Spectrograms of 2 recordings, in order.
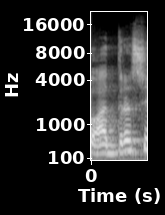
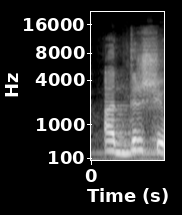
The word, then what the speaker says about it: अदृश्य: सही उच्चारण करिए, आप सही टिक कर पाएंगे, ठीक है। उच्चारण बेहद महत्वपूर्ण है हिंदी में, तो उच्चारण को आप इम्प्रूव करिए। इसको आज से अगर आप अदृश्य पढ़ते हो तो अदृश्य नहीं पढ़ेंगे, अदृश्य पढ़ेंगे। क्या पढ़ेंगे? अदृश्य।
